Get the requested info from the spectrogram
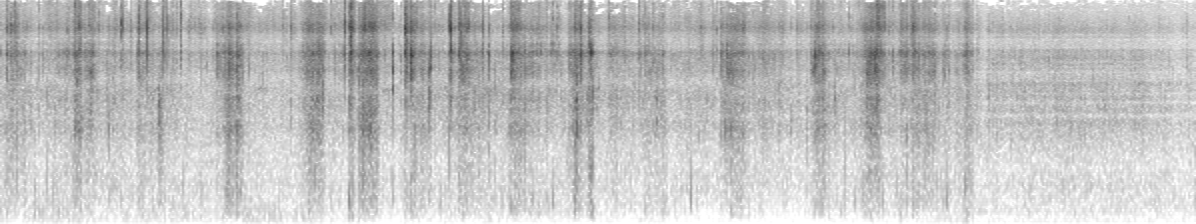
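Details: Crunching footsteps on dry leaves or gravel outdoors, with no clear animal voice. The steps come in uneven bursts over a faint background hiss.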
